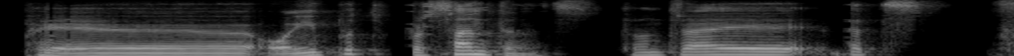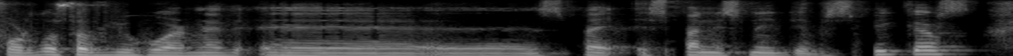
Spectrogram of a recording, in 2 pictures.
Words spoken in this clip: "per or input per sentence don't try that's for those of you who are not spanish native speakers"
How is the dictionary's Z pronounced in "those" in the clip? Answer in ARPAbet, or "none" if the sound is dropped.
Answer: S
